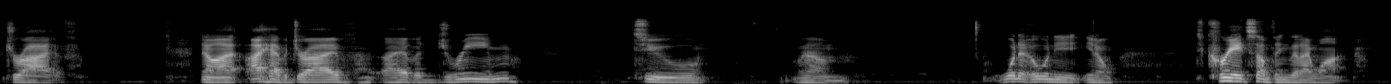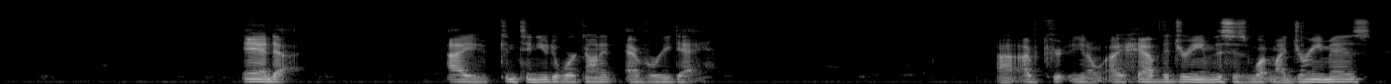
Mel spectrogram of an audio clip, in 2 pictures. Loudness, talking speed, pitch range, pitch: -27 LUFS, 100 wpm, 110-120 Hz, 115 Hz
